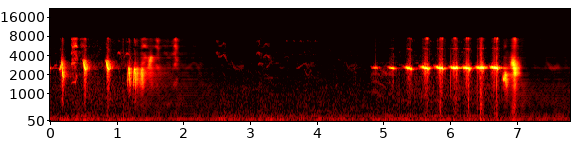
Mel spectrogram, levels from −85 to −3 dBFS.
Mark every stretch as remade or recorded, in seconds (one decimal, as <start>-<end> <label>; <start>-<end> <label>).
0.0-1.3 recorded; 1.3-2.5 remade; 2.5-6.8 recorded; 6.8-7.8 remade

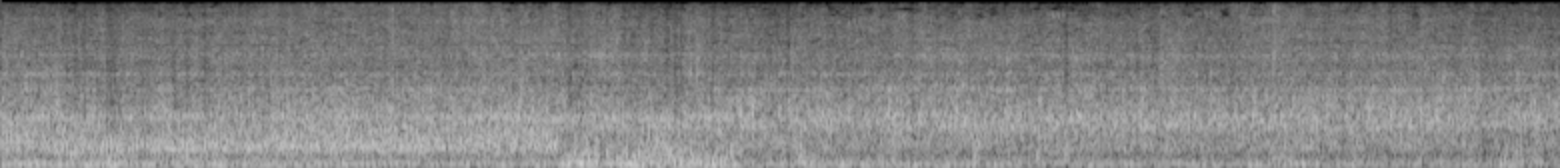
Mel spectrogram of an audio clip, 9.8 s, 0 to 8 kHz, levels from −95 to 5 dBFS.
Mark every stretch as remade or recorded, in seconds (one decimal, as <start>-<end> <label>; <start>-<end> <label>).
0.0-9.8 remade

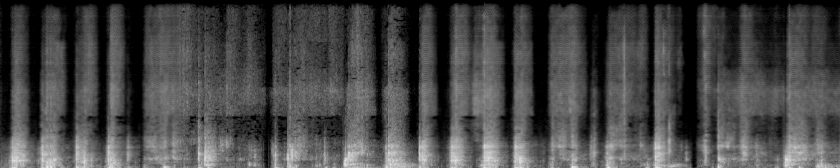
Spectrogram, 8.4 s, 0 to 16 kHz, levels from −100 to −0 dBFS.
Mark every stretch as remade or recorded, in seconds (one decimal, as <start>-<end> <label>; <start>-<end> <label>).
0.0-1.8 remade; 1.8-4.2 recorded; 4.2-8.4 remade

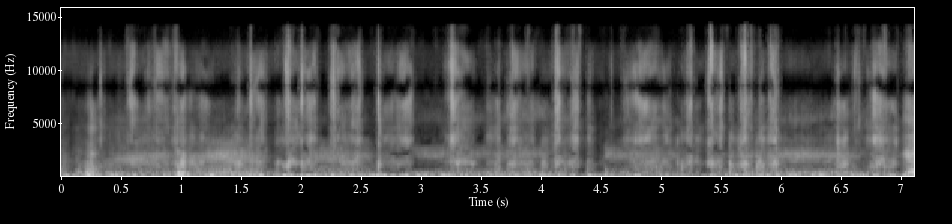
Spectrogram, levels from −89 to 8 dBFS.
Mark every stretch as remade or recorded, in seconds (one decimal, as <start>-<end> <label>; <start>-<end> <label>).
0.0-7.1 remade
